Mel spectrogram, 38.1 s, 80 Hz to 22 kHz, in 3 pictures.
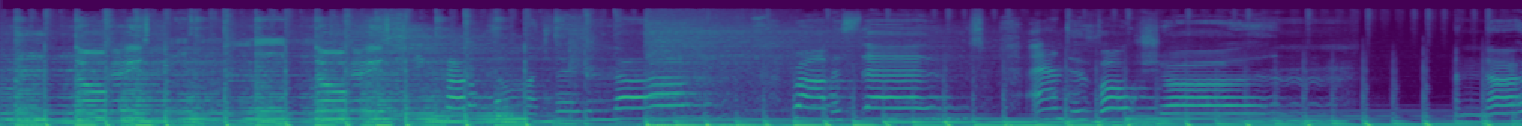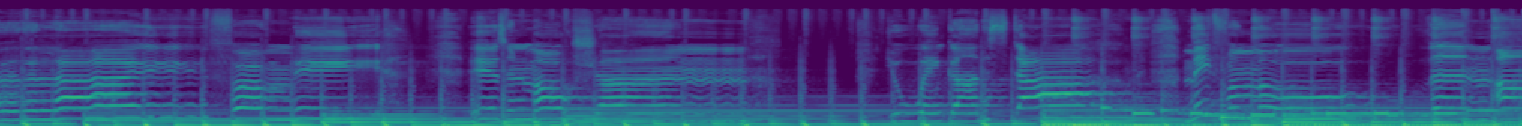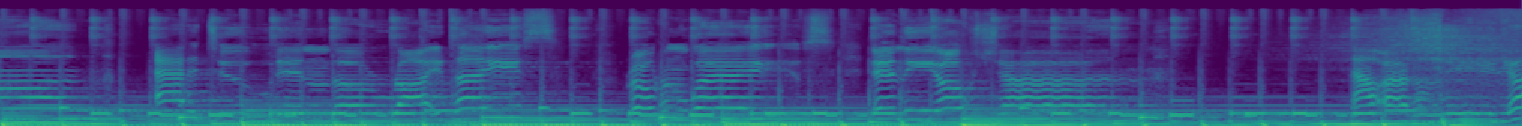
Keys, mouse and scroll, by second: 0.9 Tab, 1.2-1.7 shift+middle drag, 1.7 g, 3.6 g, 8.3-10.9 middle drag, 10.9 shift+click, 11.8 ctrl+KP_Subtract, 12.6-13.3 scroll up 1, 13.6 click, 14.5 Tab, 16.7 ctrl+z, 16.9 ctrl+z, 17.3 ctrl+z, 18.1 click, 18.6-19.0 scroll down 1, 19.0 shift+d, 19.9 scroll down 1, 20.0-20.4 middle drag, 20.4 shift+click, 21.3 ctrl+KP_Subtract, 22.1-22.8 scroll up 4, 22.8 click, 23.3 Tab, 23.7 scroll down 2, 23.9 a, 24.9-26.0 shift+middle drag, 26.0 shift+d, 30.6 x, 32.8 click, 33.2 Tab, 33.5 click, 33.8-36.1 right drag, 36.1 click, 36.8 click, 37.8-38.0 drag.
